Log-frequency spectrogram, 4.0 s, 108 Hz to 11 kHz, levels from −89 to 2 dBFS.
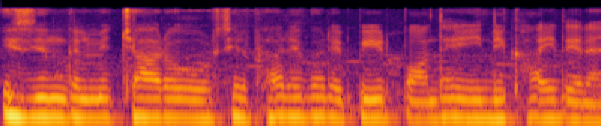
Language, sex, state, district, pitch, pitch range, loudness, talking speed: Hindi, male, Maharashtra, Chandrapur, 145 Hz, 140-150 Hz, -19 LUFS, 225 wpm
